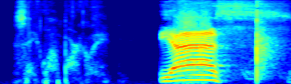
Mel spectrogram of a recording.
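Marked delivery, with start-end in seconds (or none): 0.1-1.1 whispered, much quieter. Naming a player to the other speaker, whispering. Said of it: "I'm gonna whisper this one".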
